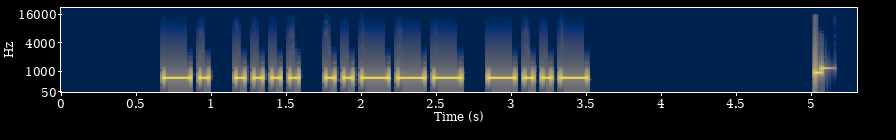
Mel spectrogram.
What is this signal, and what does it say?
Morse code, heard as a keyed tone, about 20 wpm, 700 Hz. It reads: NH2X
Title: USA Call Signs - 4 Characters - 4x Character Spacing - 20wpm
